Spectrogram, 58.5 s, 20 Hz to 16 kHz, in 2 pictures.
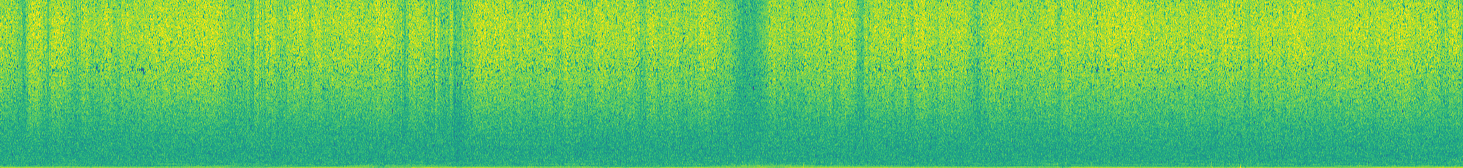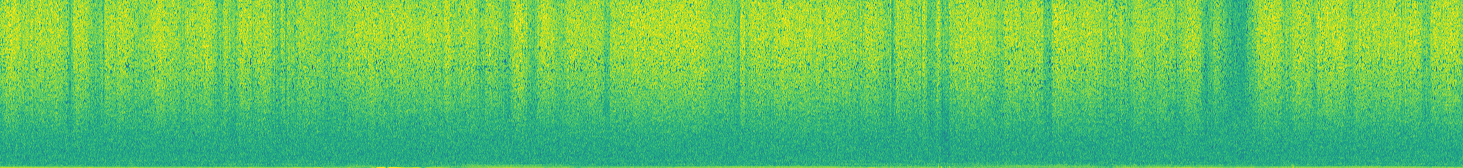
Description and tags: RE-201 Noise Mode 1
Self noise + tape hiss from my Roland RE-201 Space Echo.
Repeat mode 1.
hiss, noise, re-201, space-echo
